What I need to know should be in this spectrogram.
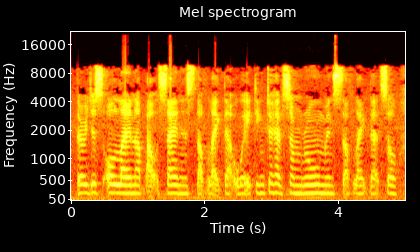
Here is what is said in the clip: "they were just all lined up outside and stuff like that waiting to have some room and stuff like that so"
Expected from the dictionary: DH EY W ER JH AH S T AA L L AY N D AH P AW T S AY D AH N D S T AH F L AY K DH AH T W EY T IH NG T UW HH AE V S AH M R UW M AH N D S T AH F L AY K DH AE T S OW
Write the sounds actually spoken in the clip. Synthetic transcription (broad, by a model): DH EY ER JH AH S T AA L L AY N AH P AW T S AY D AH N S T AH F L AY K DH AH T W EY T IH NG T UW HH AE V S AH M R UW M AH N S T AH F L AY K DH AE T S OW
